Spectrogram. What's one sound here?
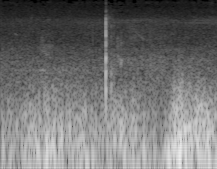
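A cricket bat cracks against a ball.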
